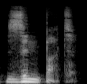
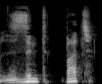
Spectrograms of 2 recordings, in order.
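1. Der Name wird ohne d-Laut gesprochen. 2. Der Name wird mit einem d-Laut gesprochen. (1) "die Variante ohne D, also Sindbad" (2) "mit D, also Sindbad, schreibt und spricht"

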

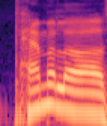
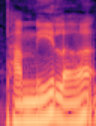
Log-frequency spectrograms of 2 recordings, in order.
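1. Der Name wird englisch ausgesprochen. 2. Der Name wird deutsch ausgesprochen.

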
